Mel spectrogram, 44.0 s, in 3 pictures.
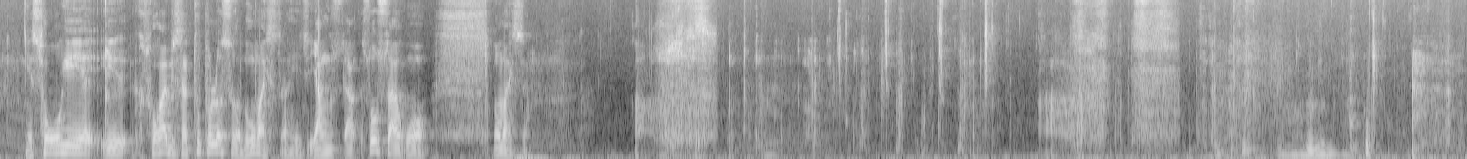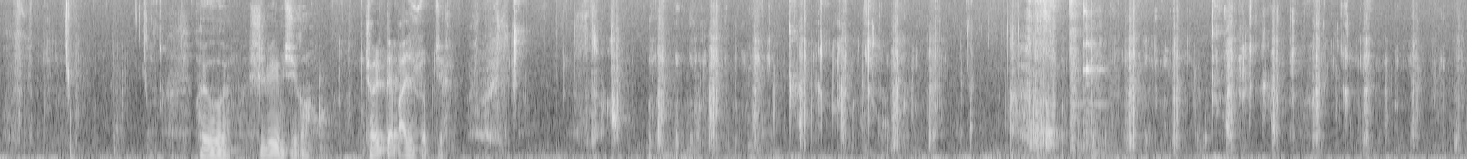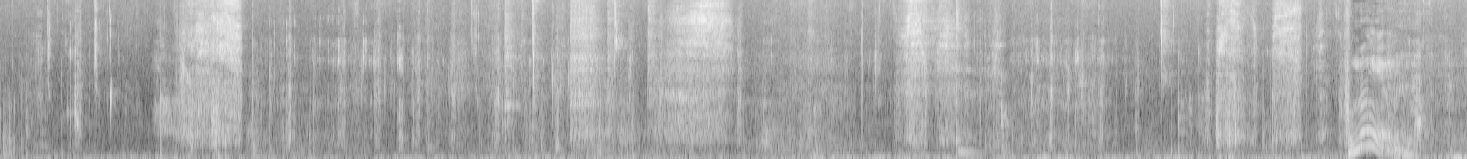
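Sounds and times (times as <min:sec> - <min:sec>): chewing and crunching food: 0:05.8 - 0:16.6, 0:19.2 - 0:42.8.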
